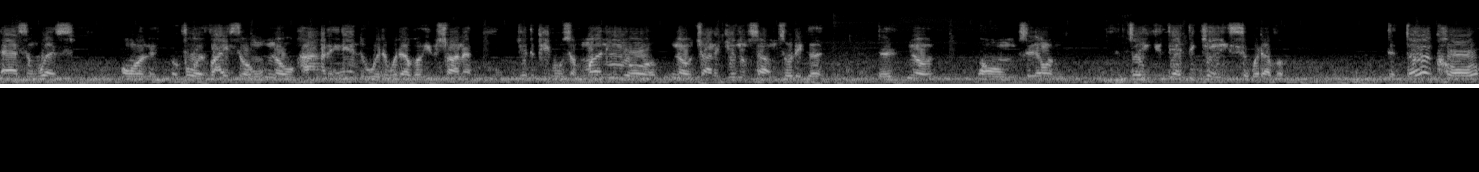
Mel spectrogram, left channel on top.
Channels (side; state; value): right; silent; digital silence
